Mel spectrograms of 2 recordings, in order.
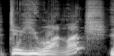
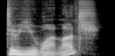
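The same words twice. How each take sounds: First: Travolta's weird voice. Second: Said in the usual way. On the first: Retold or imitated. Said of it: "It's in that voice, in that damn voice". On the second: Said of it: "It's in that voice".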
